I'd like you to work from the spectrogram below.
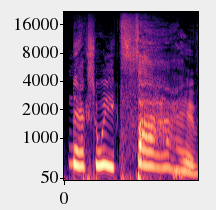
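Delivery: high excited yell; excited screaming. Retold or imitated. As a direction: scream it out with glee. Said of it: "excitedly screaming it to everyone".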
